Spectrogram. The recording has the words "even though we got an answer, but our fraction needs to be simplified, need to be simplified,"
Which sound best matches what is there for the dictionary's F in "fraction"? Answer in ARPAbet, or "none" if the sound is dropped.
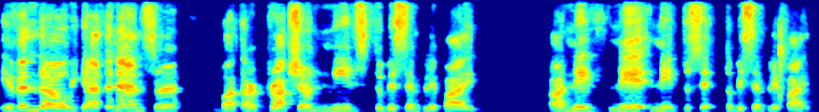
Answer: P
